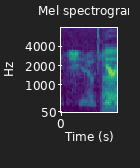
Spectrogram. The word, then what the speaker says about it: Goethe: Goethe. – Oh, yeah. – Spelled Goethe. People often don't know how to pronounce that name.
